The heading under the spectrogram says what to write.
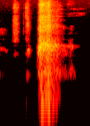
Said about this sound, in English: It's embarrassing, huh? It's riveting what I'm talking about. You were literally snoring into the microphone. Dude, it gets hard. You fell asleep.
